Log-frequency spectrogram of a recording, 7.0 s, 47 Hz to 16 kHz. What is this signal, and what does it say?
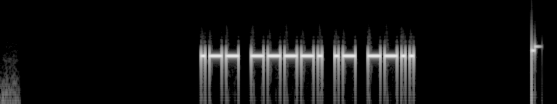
Morse code, heard as a keyed tone, about 21 wpm, 700 Hz. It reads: W9AZ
